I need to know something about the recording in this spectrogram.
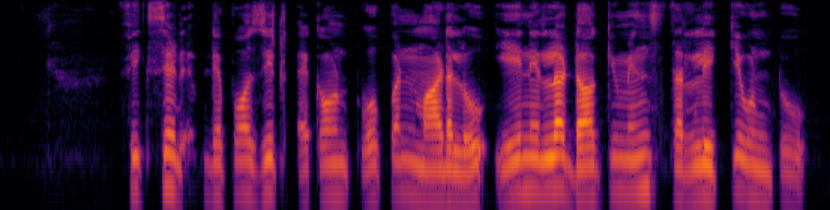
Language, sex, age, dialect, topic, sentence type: Kannada, male, 51-55, Coastal/Dakshin, banking, question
